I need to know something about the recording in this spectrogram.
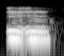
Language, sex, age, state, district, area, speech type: Tamil, female, 18-30, Tamil Nadu, Vellore, urban, conversation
